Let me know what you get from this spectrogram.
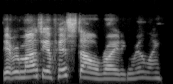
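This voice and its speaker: A woman's voice: on the high side, fast, bright, forceful tone, no echo. A woman talking casually as a member of a book club. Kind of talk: casual group chat.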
